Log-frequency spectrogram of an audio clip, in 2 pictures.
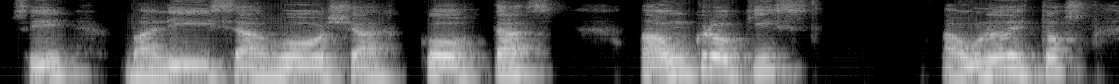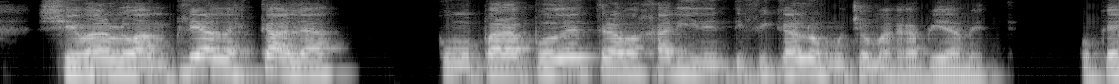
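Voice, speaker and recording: A man with a Rioplatense Spanish accent walks a class through navigation methodically. His voice sits a little on the high side, and he keeps checking in with short rising tags after each point. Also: a little mellow. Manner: patient, methodical step-by-step explaining. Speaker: sailing instructor. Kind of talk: explanatory class lecture.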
